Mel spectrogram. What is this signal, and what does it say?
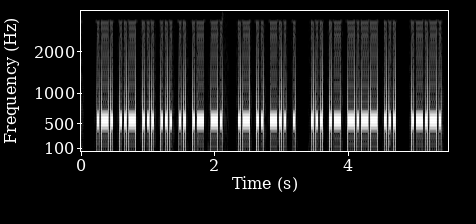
Morse code, heard as a keyed tone, about 36 wpm, 550 Hz. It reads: RUSSIAN AIDE SAYS <AR>
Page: News headlines in Morse code at 35 wpm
